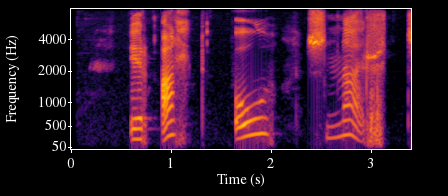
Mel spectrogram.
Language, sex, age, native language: Icelandic, male, 8, Icelandic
